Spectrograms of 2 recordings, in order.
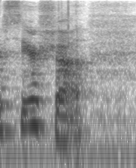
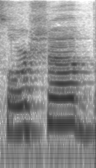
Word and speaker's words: Sorcha: Tonight I'm going to be playing a couple of characters, some NPCs, and also my new character, Searsha. It was Sorsha, but it turns out the pronunciation is Searsha.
